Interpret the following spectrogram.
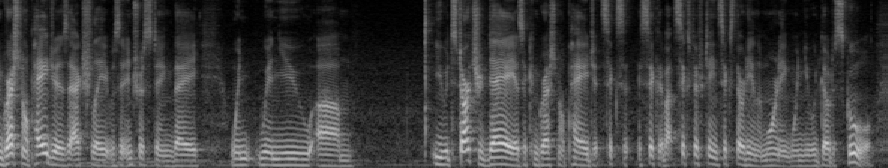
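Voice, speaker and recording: A man with a Tennessee accent speaks at a moderate pace with a fairly low pitch and ordinary pitch variation. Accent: Southern US (Tennessee). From Middle Tennessee (Manchester). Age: 60s. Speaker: retired lawyer. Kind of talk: oral history interview. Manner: hesitant, with fillers.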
